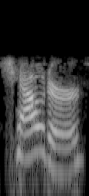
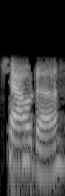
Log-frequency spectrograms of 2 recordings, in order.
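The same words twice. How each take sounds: First: It is said with the final R pronounced. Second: It is said Boston-style, dropping the final R.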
